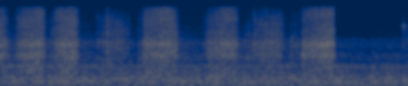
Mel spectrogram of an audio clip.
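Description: Canvas cloth rubbed quickly up and down the beeswaxed edge of a vegetable-tanned leather belt strap, buffing the burnished edge to a shine. The strokes are faint and quick, several a second, and stop just before the end.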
